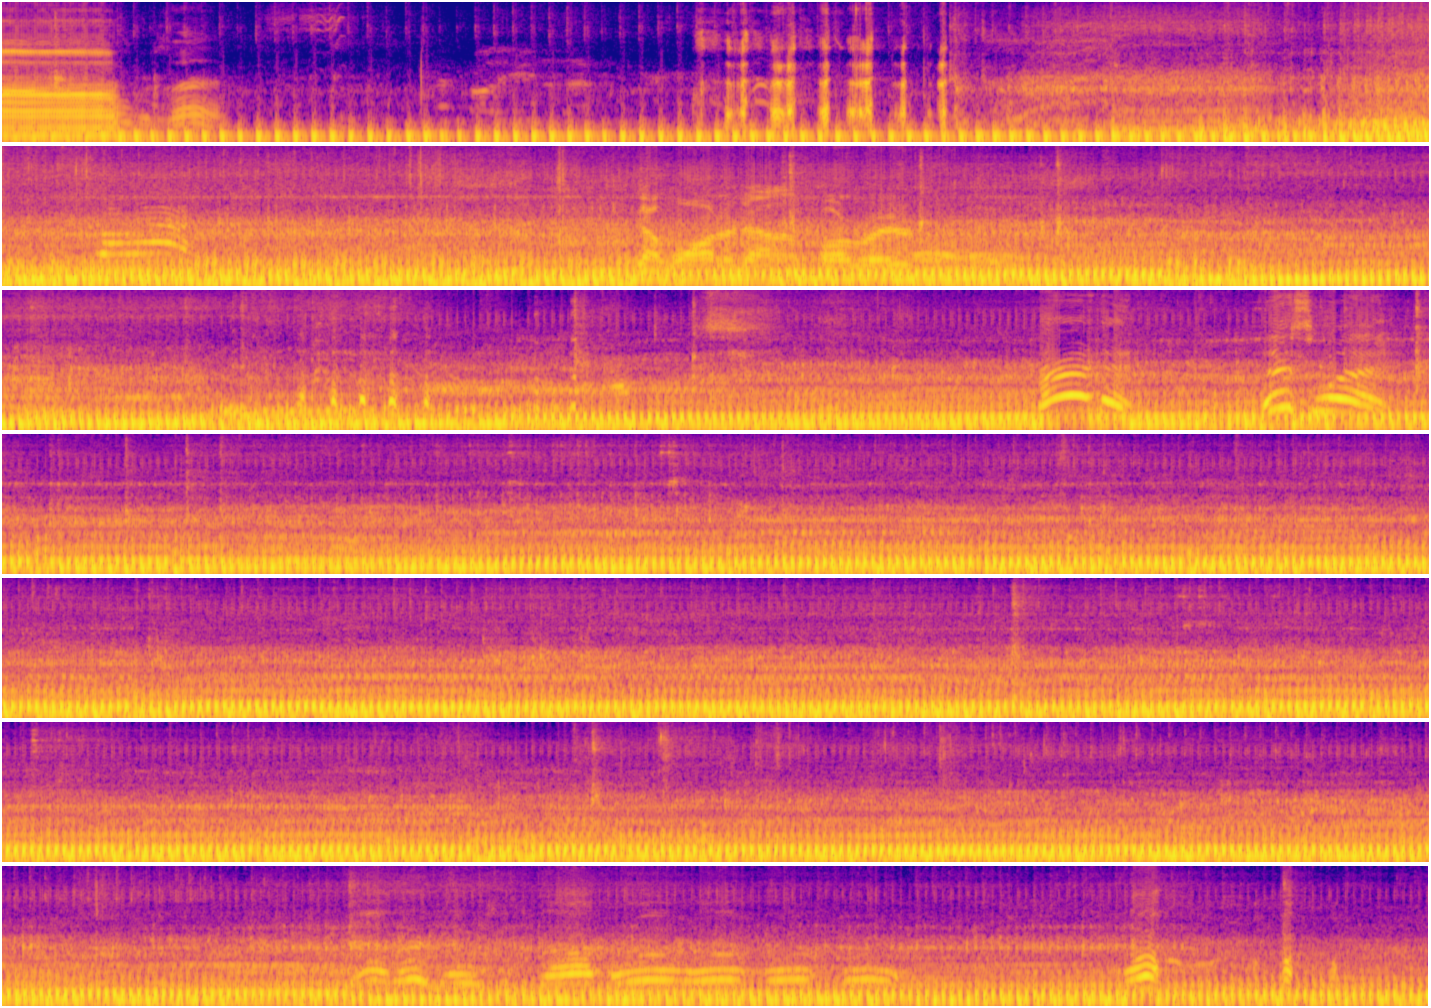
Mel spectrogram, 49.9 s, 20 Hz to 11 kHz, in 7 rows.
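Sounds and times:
riding lawn mower engine: 0.0 - 49.9.

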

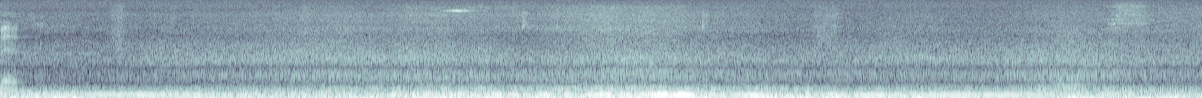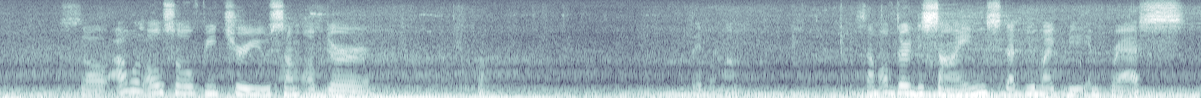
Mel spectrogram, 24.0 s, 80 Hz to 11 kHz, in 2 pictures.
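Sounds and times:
highway traffic rumble: 0.0 - 24.0
vehicle passing by: 0.0 - 24.0.

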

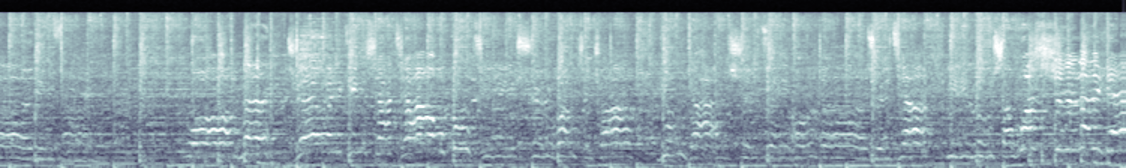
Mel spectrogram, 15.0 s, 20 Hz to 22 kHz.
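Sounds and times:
pop song with singing: 0.0 - 15.0
steady bass line: 0.0 - 15.0.

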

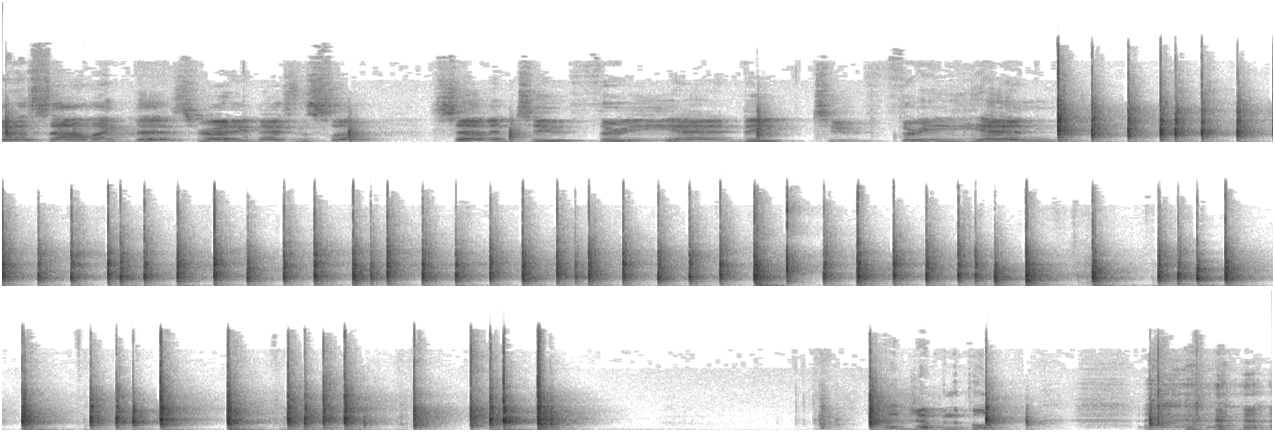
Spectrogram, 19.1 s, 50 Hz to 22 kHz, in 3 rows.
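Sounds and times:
hard shoes tapping on wooden floor: 1.7 - 1.9, 5.3 - 15.6, 16.8 - 18.0.

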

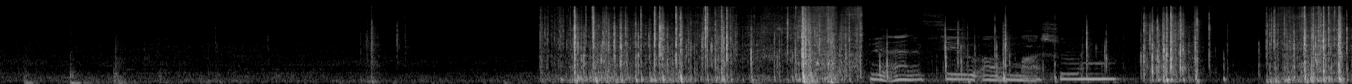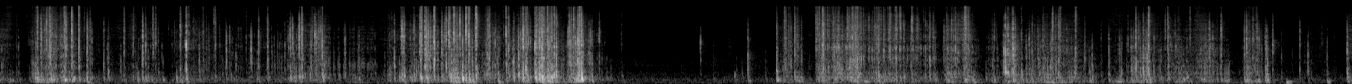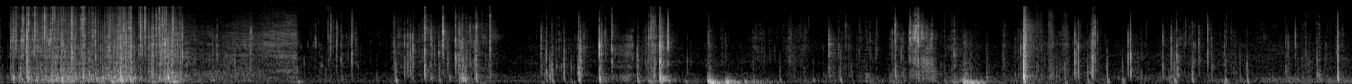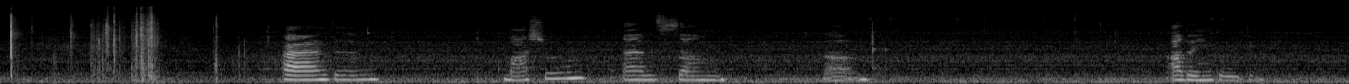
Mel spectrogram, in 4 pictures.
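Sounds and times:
plastic packets crinkling: 5.4 - 19.8, 20.5 - 43.0.

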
